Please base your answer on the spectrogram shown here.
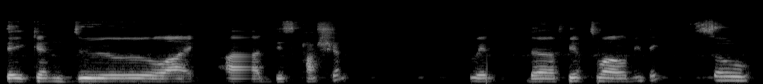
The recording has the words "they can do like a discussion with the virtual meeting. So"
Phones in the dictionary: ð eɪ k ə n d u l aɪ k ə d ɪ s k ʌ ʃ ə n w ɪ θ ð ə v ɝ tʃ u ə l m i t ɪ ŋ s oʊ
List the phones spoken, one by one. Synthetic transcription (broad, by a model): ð eɪ k ə n d u l aɪ k ə d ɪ s k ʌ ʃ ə n w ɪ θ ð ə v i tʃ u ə l m i t ɪ ŋ s oʊ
